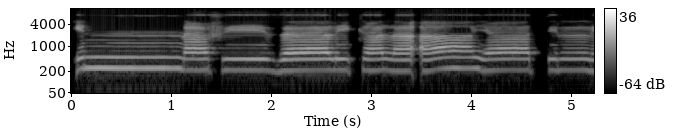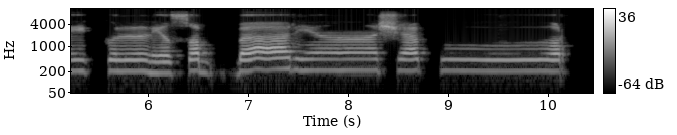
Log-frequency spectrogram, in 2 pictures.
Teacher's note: Inna nun tasdid gunnah musyadada Ya, dibaca dua harokat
